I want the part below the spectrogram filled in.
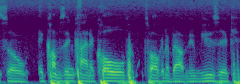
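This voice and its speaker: Audible room echo surrounds a man with an American accent whose fairly low voice has a dark, mellow tone at a moderate pace. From Philadelphia. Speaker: podcast host. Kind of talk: scripted narration; casual chat.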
